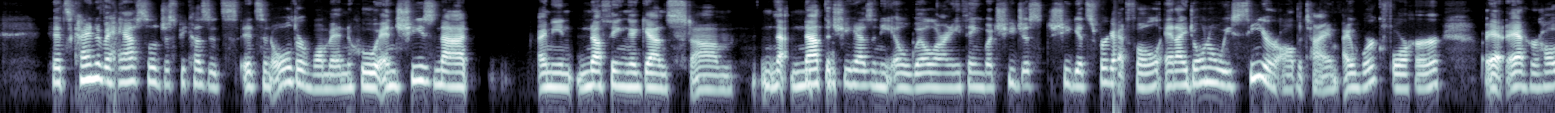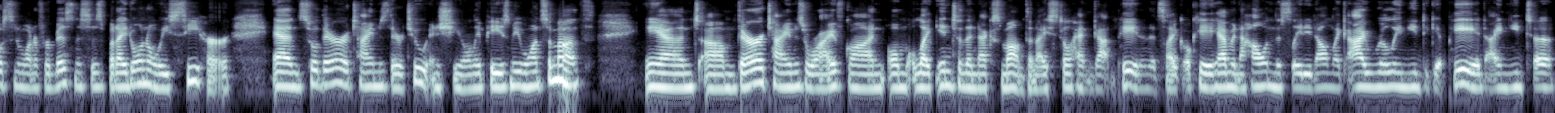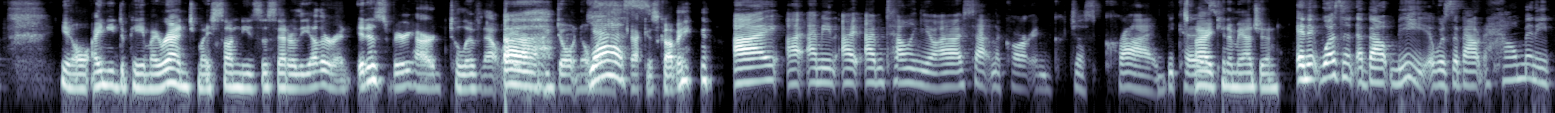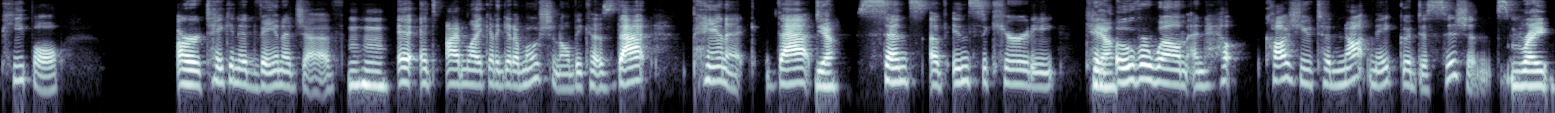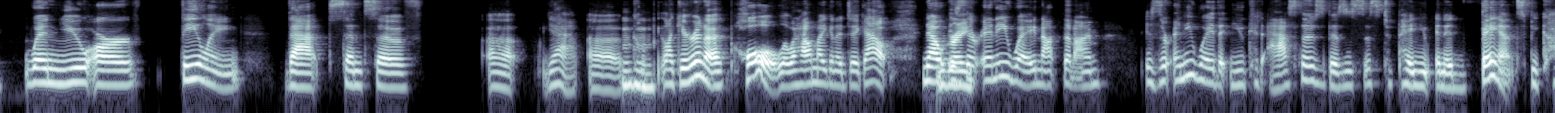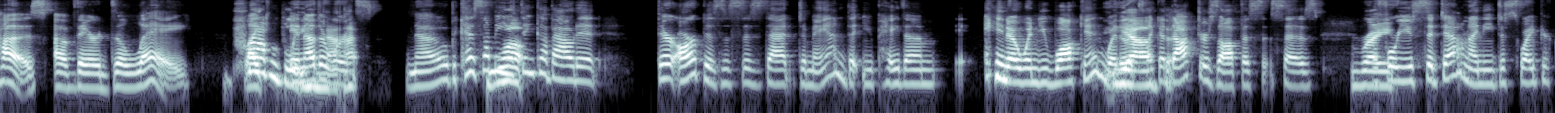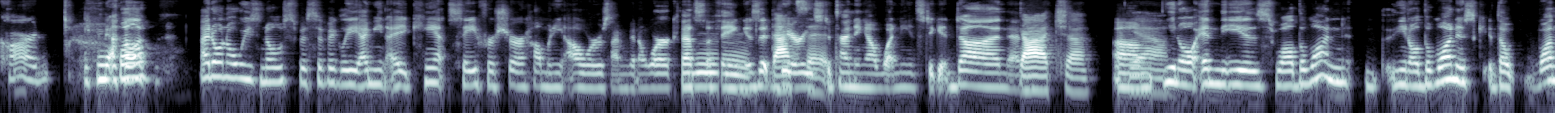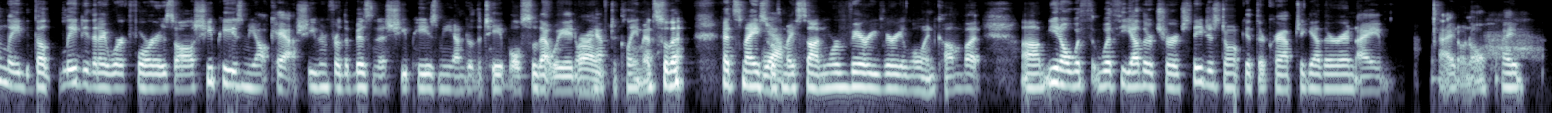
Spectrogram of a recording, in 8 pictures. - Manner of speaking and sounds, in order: other background noise; chuckle; tapping; laughing while speaking: "coming"; tsk; stressed: "advance"; laughing while speaking: "you know"; laughing while speaking: "you know?"
- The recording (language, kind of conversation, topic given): English, unstructured, Were you surprised by how much debt can grow?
